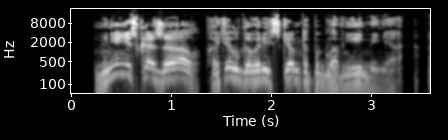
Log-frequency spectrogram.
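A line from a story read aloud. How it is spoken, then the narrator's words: Plain reply, young man. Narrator (Russian): ответил парень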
